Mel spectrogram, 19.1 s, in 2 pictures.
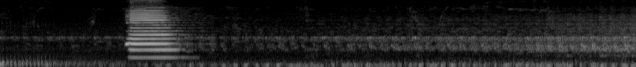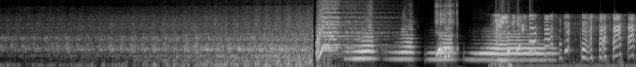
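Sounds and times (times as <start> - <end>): train rumble and wheel clatter: 0.0 - 15.8
train horn blast: 1.9 - 3.1, 14.3 - 16.4.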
